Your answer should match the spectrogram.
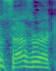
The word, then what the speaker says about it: Sazerac: Sazerac? Is that right? No, Sazerac, you nailed it.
